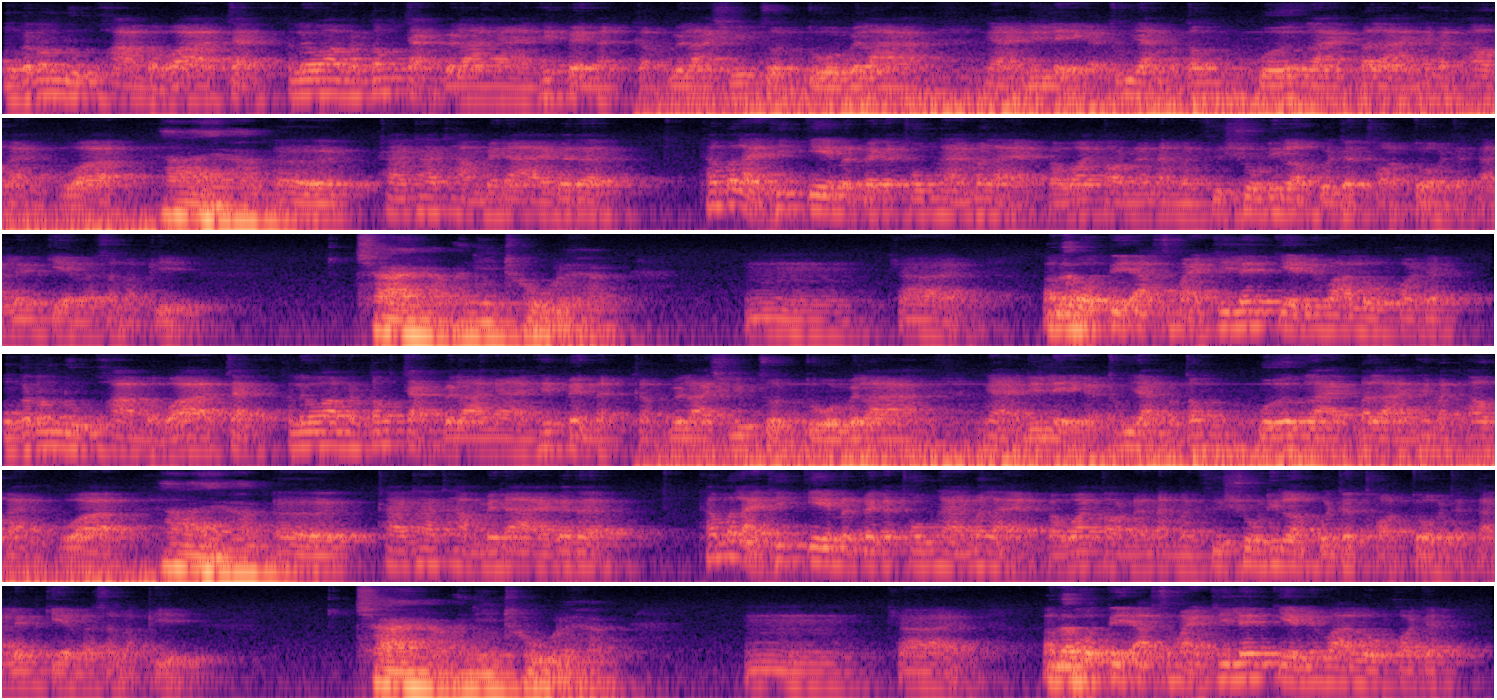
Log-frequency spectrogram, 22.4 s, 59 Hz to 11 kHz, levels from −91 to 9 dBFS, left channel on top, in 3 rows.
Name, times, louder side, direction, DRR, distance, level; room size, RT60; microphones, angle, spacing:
voice 1, 0.0-8.1 8.8-10.5 11.0-15.8 18.6-19.7 20.3-22.1, right 1 dB, 50° right, -3 dB, 2.3 m, -23 dB
sound 1, 3.1-8.3, equal, 5° left, 5.1 m, -27 dB
voice 2, 8.3-8.9 16.7-17.9 20.1-20.3, equal, 15° right, -5 dB, 5.5 m, -17 dB
14.0 x 8.8 x 3.3 m, 0.69 s
head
